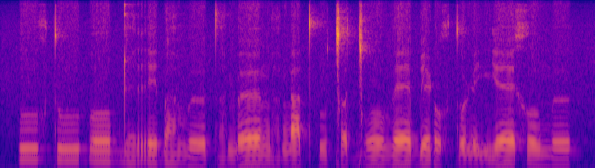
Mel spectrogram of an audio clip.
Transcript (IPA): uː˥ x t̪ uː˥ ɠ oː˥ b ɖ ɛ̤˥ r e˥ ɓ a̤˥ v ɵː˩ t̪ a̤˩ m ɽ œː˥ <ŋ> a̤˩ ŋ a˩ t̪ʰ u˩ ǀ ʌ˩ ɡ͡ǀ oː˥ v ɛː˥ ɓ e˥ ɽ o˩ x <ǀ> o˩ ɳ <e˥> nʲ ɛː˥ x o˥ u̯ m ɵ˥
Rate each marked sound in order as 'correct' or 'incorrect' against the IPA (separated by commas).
correct, incorrect, incorrect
